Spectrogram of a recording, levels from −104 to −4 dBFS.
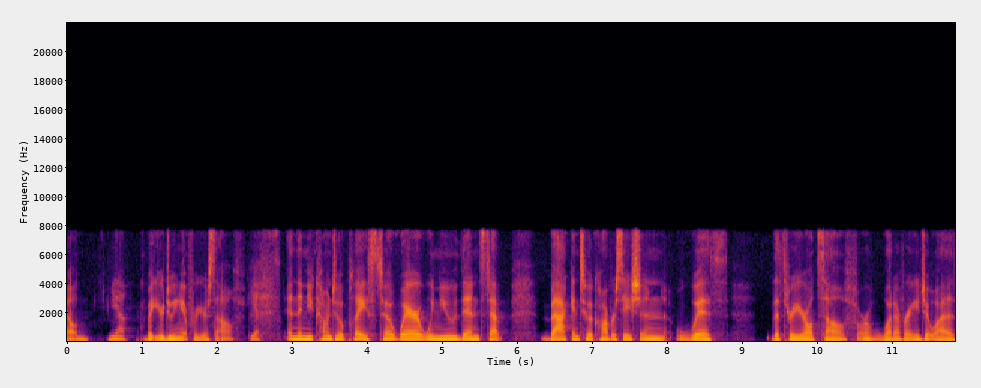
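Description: Nothing's actually wrong with this speech recording; it's just been through G.722 wideband telephone coding at 64 kbit/s, which gives that familiar phone-call sound reaching up to about 7 kHz.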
